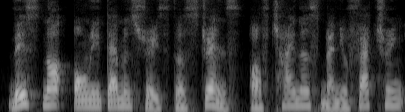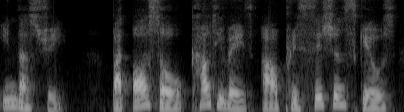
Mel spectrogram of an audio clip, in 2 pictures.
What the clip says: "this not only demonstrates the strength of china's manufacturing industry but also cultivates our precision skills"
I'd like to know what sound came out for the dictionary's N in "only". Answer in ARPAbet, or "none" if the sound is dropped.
N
